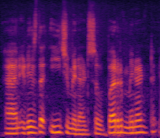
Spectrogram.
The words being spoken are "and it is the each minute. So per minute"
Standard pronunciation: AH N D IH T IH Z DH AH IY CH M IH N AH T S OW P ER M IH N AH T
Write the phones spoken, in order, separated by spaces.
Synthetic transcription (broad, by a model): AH N D IH T IH Z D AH IY CH M IH N AH T S OW P ER M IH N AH T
